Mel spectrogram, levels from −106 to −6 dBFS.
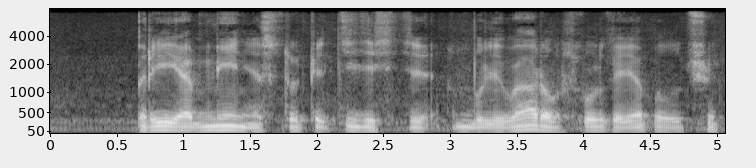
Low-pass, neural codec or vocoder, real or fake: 7.2 kHz; codec, 16 kHz, 4 kbps, X-Codec, HuBERT features, trained on balanced general audio; fake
